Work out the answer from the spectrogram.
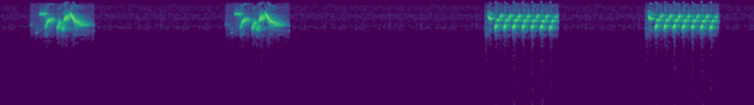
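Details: European goldfinch song: two short twisting twittery notes, then two even rolling trills of about a second each, spaced about two seconds apart.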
